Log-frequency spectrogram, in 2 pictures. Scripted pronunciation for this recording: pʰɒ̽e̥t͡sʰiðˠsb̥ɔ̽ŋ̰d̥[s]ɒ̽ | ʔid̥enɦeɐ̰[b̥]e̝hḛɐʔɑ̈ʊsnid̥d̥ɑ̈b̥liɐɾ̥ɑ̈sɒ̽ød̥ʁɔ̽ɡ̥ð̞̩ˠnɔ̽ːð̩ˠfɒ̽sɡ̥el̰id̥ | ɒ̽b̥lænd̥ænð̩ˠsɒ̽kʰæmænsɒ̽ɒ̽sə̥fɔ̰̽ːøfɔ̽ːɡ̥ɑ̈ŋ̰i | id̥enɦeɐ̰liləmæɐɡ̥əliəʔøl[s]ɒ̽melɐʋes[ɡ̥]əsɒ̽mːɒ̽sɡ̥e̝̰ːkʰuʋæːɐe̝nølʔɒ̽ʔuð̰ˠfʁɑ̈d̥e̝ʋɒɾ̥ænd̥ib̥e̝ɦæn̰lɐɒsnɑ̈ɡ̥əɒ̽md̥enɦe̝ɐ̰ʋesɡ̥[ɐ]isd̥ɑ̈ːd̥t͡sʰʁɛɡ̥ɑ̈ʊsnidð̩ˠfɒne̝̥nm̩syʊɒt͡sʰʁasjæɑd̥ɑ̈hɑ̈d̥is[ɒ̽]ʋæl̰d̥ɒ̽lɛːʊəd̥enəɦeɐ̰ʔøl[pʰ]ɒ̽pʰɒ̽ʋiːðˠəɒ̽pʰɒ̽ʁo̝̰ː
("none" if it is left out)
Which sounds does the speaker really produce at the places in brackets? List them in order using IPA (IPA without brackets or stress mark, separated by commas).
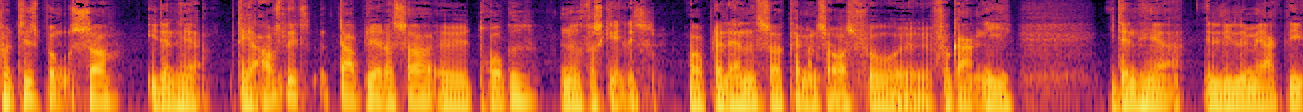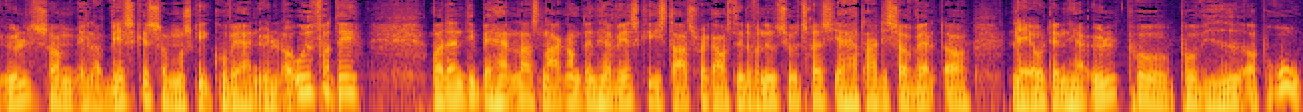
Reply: s, d̥, s, ɡ̥, ə, ɒ̽, pʰ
